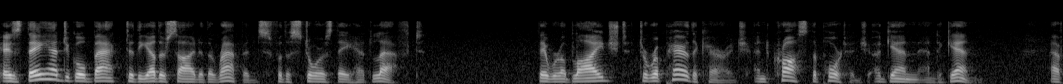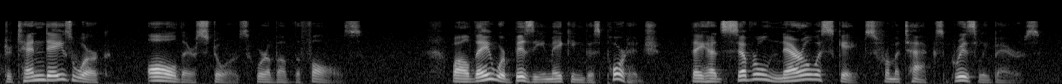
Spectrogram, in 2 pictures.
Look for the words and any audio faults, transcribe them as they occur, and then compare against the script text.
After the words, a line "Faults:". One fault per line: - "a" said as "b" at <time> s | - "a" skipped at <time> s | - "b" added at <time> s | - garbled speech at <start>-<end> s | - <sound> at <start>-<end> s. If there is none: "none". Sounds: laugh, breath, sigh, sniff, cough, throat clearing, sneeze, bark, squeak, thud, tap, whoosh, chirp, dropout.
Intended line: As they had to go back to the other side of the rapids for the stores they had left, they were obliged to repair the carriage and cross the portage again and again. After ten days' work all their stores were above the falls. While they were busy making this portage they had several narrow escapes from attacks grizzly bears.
As they had to go back to the other side of the rapids for the stores they had left, they were obliged to repair the carriage and cross the portage again and again. After ten days' work all their stores were above the falls. While they were busy making this portage they had several narrow escapes from attacks grizzly bears.
Faults:
none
